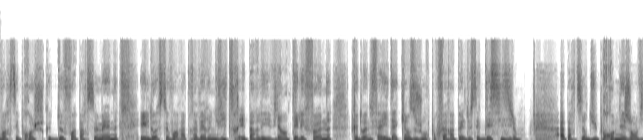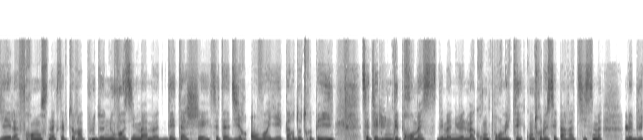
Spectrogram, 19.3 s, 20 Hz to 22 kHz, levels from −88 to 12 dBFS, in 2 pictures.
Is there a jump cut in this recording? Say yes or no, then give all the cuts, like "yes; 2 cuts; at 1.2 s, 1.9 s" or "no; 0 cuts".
yes; 1 cut; at 5.2 s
